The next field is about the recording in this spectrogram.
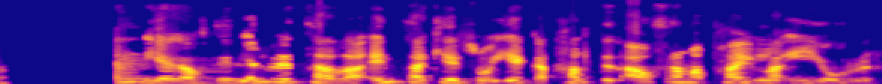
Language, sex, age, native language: Icelandic, female, 30-39, Icelandic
